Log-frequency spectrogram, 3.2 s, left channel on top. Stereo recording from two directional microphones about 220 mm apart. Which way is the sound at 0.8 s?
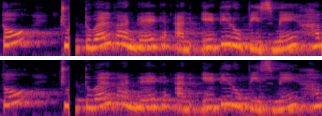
25° left (ahead or behind).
